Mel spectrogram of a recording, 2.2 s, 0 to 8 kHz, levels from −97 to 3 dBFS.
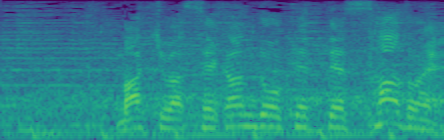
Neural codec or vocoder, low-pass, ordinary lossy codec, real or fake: none; none; none; real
